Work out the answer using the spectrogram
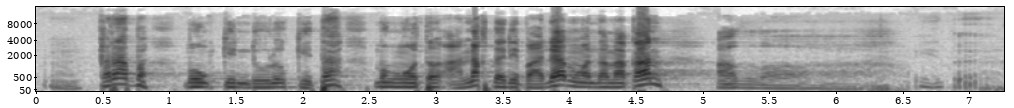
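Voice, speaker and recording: Man, preacher, animated sermon storytelling, pitch swings widely, long hall reverb. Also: normal speed. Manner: animated storytelling, acted quotes, laughing asides. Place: prayer room.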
